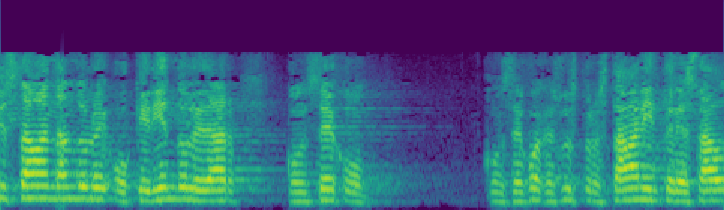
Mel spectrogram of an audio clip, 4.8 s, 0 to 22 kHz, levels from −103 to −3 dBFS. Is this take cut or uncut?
uncut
